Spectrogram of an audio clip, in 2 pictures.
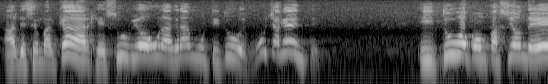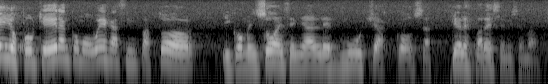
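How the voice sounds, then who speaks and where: A man's voice: high-pitched, measured pace. A middle-aged man from Cuba preaching a sermon, telling stories and acting out quoted lines with a raised voice. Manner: storytelling, animated, acts out quotes in a raised voice. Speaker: pastor.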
